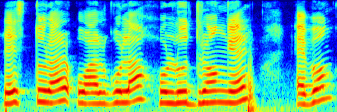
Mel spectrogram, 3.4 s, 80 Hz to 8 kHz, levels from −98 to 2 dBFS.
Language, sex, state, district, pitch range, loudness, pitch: Bengali, female, Tripura, West Tripura, 255-285 Hz, -11 LUFS, 265 Hz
